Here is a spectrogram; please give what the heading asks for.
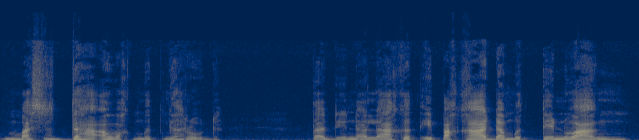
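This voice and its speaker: Slow-spoken, concerned villager. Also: female voice, mid-range voice, animated, a bit bright, no echo. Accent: Ilocano. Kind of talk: Philippine radio drama acting.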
